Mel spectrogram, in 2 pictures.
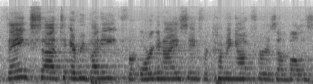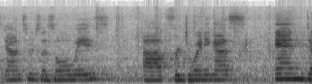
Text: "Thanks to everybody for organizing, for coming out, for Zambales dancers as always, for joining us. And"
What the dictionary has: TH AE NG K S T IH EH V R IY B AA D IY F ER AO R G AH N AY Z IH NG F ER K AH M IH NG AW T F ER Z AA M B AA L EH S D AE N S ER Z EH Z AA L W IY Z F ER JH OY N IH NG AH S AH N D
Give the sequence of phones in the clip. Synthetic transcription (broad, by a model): TH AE NG K S T IH EH V R IY B AA D IY F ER AO R G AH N AY Z IH NG F ER K AH M IH NG AW T F ER Z AA M B AA L EH S D AE N S ER Z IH Z AA L W IY Z F ER JH OY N IH NG AH S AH N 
